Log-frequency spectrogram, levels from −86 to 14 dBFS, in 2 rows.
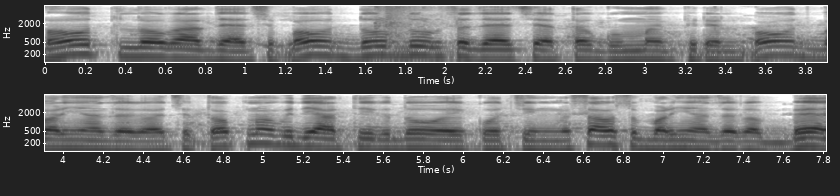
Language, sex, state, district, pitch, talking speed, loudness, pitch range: Maithili, male, Bihar, Madhepura, 135 Hz, 240 wpm, -14 LUFS, 125-160 Hz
